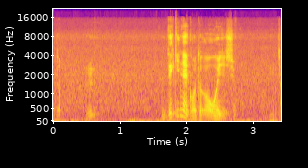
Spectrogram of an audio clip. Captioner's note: clears throat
